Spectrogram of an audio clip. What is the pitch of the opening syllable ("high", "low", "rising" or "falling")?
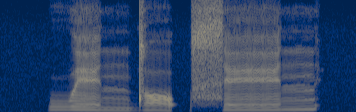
low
